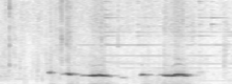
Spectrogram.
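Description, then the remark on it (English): A man whistles a short, wavering tune to himself in two drawn-out phrases while tightening straps around cargo pallets, moderately loud, with a low background hum and no talking. “He's kind of just whistling to himself.”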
